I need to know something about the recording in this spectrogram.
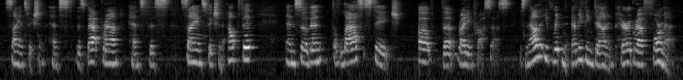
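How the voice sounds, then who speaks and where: A woman's voice: mid-range voice, darkish tone. A middle-aged woman, a professor of English composition, giving an unscripted lesson to her webcam and gesturing a lot as she explains. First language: not French. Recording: echoey room, a bit far off.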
